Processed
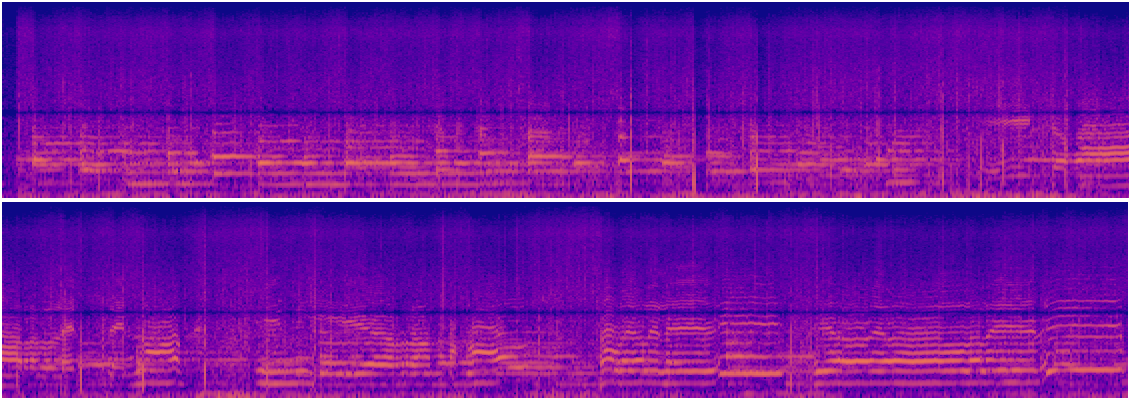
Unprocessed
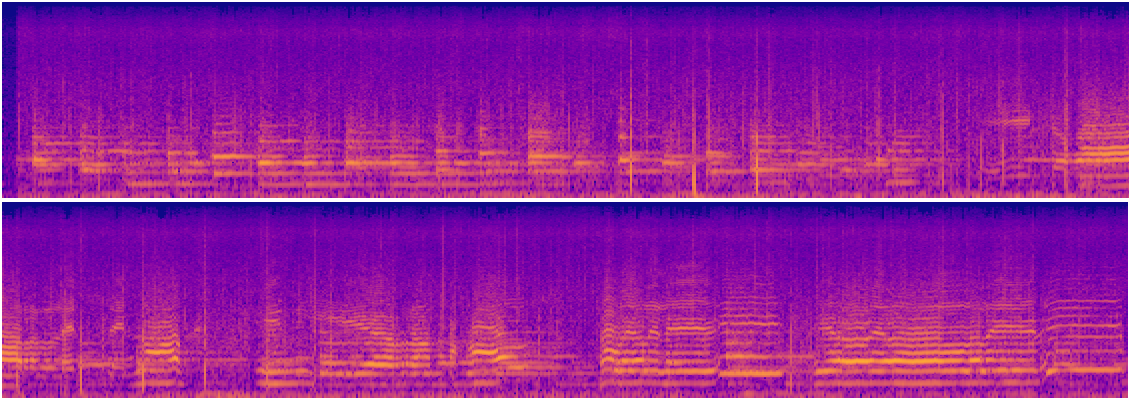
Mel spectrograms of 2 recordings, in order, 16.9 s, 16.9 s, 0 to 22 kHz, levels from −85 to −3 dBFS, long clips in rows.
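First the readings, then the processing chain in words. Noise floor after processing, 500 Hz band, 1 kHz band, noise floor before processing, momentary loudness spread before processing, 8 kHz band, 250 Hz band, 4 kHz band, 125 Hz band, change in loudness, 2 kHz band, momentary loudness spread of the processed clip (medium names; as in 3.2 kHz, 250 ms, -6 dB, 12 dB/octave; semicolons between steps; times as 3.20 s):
-45 dBFS, -9.5 dB, -10.0 dB, -39 dBFS, 11 LU, -7.0 dB, -9.0 dB, -8.5 dB, -9.0 dB, -9.5 dB, -9.5 dB, 5 LU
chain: band-stop 2.5 kHz, Q 5.5; compression 2.5:1, threshold -32 dBFS, peak gain reduction 11.5 dB; trim -3.5 dB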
